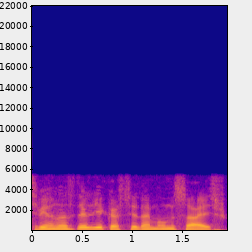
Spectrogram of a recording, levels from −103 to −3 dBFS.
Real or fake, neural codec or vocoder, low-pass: fake; codec, 16 kHz in and 24 kHz out, 0.6 kbps, FocalCodec, streaming, 4096 codes; 5.4 kHz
